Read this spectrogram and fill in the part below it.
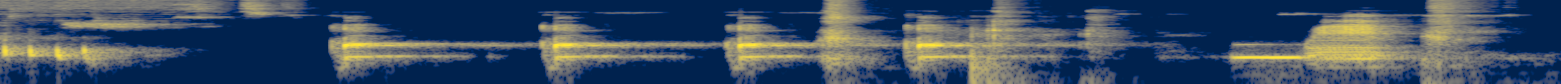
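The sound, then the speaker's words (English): Common raven calls: four hollow, knocking notes with a bell-like ring, evenly spaced, then a louder, harsher croak near the end. No talking, with quiet background between calls. “So that's a common raven.”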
